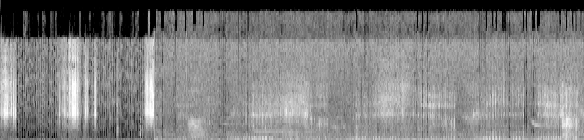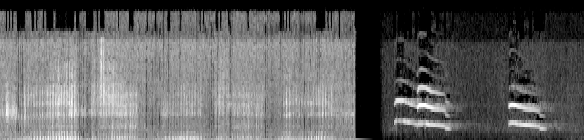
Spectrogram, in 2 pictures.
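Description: A domestic cat purring, a deep steady rumble that swells and eases with each breath.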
